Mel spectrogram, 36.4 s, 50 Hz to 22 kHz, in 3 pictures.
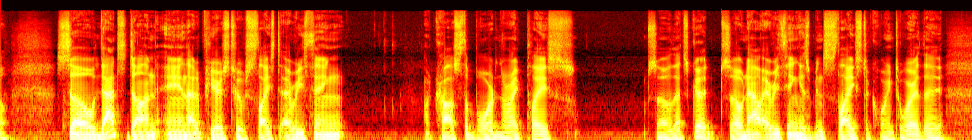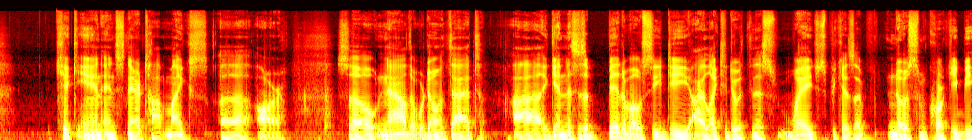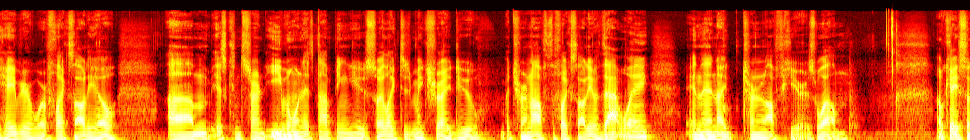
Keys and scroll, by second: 5.8 super+Right, 8.1 super+Left, 36.3 super+Left.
